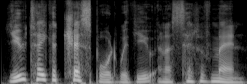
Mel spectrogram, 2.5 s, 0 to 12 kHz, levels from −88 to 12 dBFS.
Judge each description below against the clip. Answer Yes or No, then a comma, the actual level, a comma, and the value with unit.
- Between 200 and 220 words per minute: No, fast, 265 wpm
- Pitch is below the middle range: Yes, low, 115 Hz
